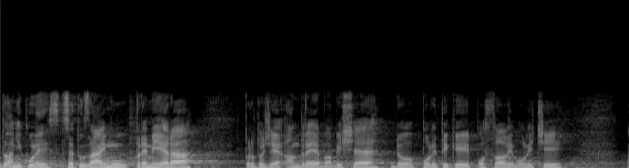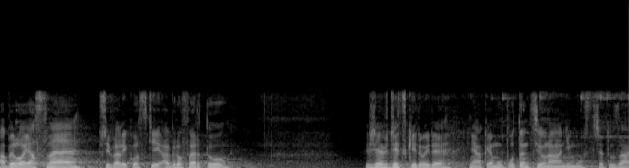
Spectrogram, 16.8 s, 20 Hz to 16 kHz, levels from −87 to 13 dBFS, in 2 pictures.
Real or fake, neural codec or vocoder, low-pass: fake; codec, 16 kHz, 16 kbps, FreqCodec, larger model; 7.2 kHz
